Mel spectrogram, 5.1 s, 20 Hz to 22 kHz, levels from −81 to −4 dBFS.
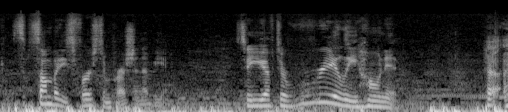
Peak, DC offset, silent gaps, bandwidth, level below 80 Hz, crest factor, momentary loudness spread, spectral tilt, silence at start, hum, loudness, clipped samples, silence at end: -12 dBFS; under 0.1%; none; 14.5 kHz; -28 dBFS; 12 dB; 11 LU; -5 dB/octave; 0 s; none; -27 LUFS; under 0.1%; 0 s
